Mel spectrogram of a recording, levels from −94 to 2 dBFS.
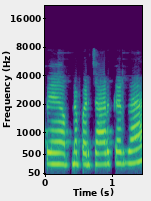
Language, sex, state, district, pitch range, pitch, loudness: Hindi, female, Bihar, Muzaffarpur, 260-275 Hz, 270 Hz, -15 LUFS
